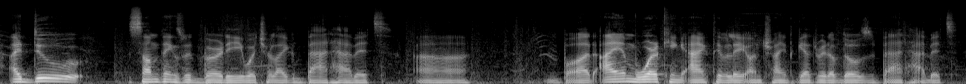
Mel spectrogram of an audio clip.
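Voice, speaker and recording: A young man hosting a gaming channel talks through his own fighting game matches in casual commentary, heavy on fillers and loose slang. Hungarian is his first language, and his voice is on the low side, gravelly and darkish.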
